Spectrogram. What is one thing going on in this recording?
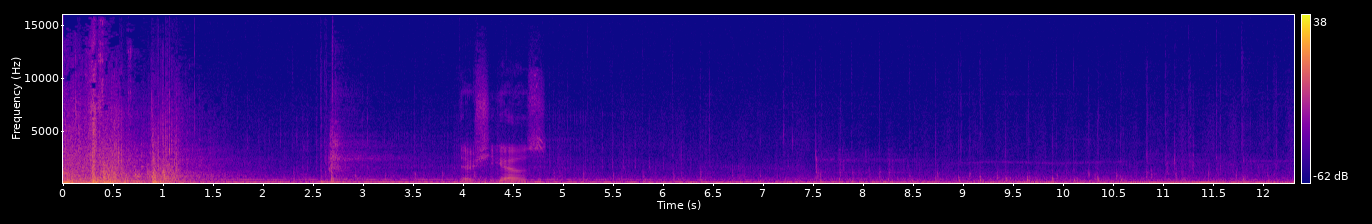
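Soft footsteps patter on a wooden floor.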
